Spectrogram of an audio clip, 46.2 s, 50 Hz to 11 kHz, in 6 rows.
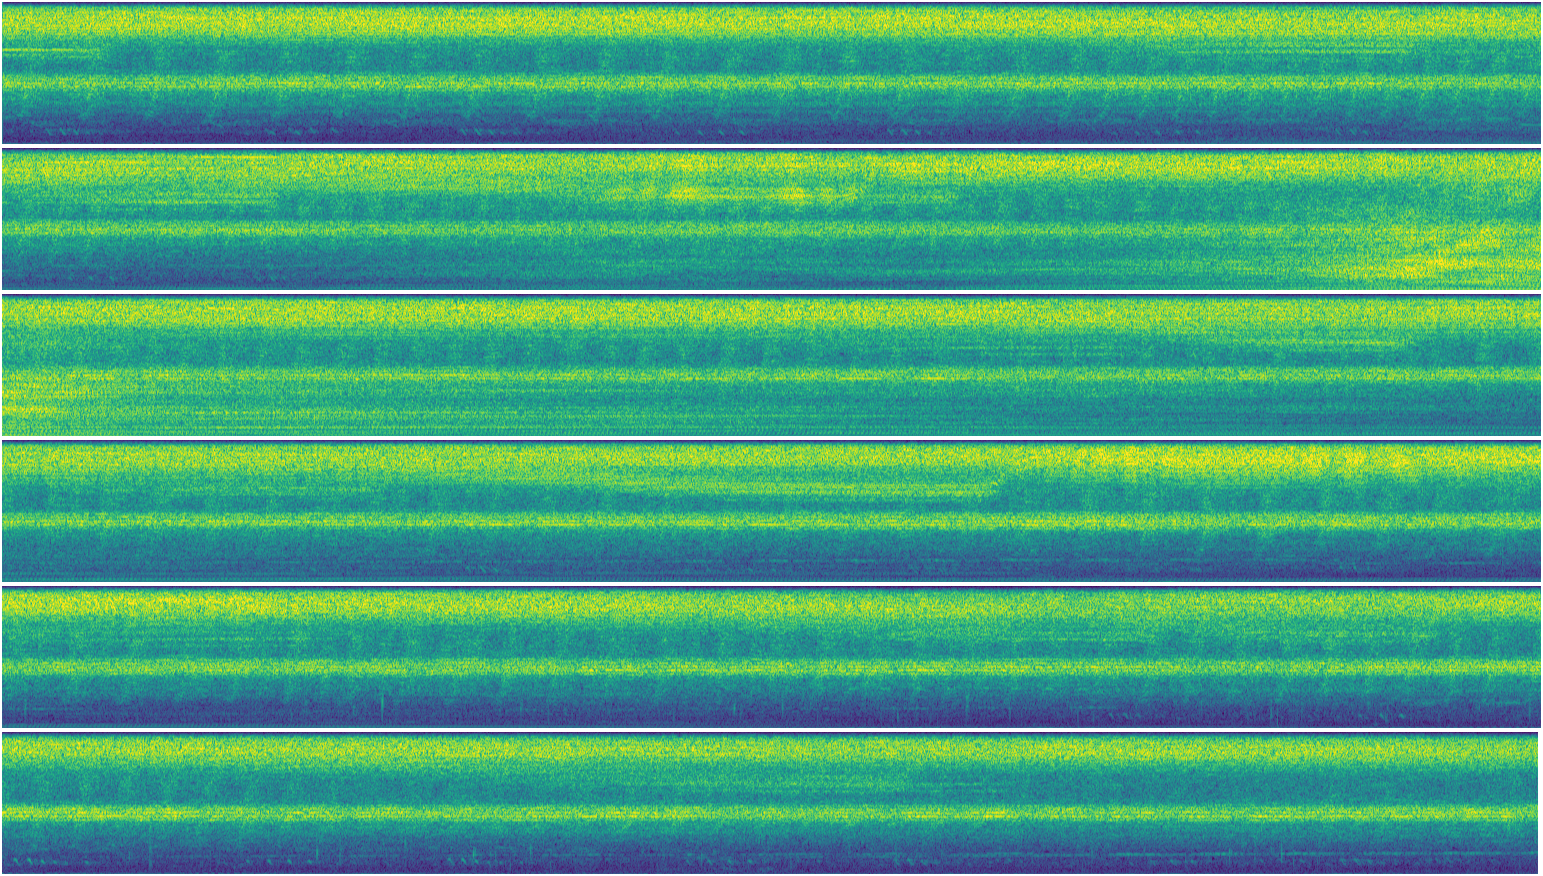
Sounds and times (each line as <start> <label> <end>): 0.0 Cicadas sound 46.1
5.2 Birdsong 40.2
5.5 Traffic Sound 37.2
